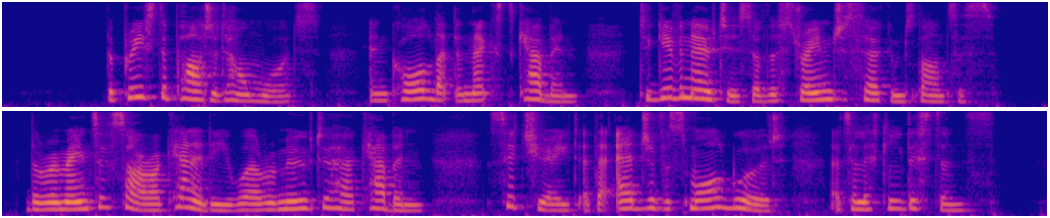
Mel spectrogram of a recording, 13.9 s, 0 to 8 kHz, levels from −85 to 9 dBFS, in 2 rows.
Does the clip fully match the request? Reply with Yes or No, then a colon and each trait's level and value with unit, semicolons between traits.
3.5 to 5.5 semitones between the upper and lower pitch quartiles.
Yes: average, 4.6 semitones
